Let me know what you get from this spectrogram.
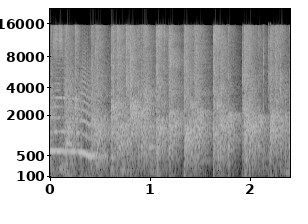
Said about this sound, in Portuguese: Eu acho que só o que está a acontecer antes do jogo começar merece um enorme aplauso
